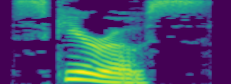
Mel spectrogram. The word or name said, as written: skyros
